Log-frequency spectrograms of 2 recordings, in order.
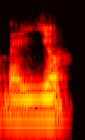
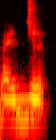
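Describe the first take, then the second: First: The middle consonant is a soft y sound. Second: The middle consonant is a strong j sound. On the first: The speaker calls it wrong. "No es como Daiyo" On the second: The speaker calls it right. "La Y de este sonido es fuerte"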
